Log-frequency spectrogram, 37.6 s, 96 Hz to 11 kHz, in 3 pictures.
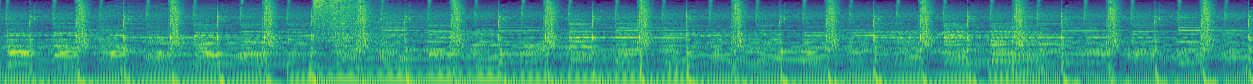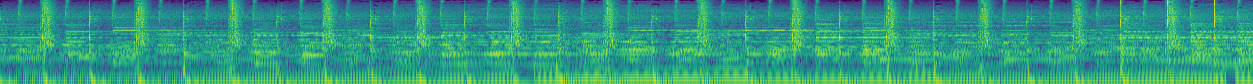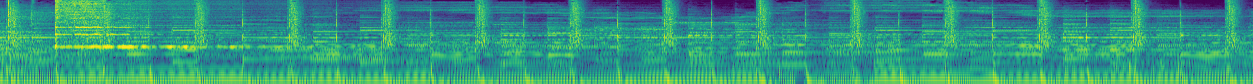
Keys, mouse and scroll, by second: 0.7 click, 1.6 click, 2.8 alt+click, 3.3 scroll up 1, 3.5 alt+click, 4.0 scroll down 2, 4.4 alt+middle click, 4.7 alt+click, 5.1 alt+middle click, 5.8 click, 7.2 click, 11.2 click, 13.9-15.8 drag, 16.8 alt+click, 17.2 scroll up 2, 17.4 alt+middle click, 17.7 scroll down 2, 17.9 alt+click, 18.3 scroll down 2, 18.5 alt+middle click, 18.8 scroll up 1, 19.1 alt+click, 19.6 alt+middle click, 21.9 click, 22.4 click, 23.5-26.7 drag, 27.3-31.8 drag, 32.8-36.0 drag, 36.9 click.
